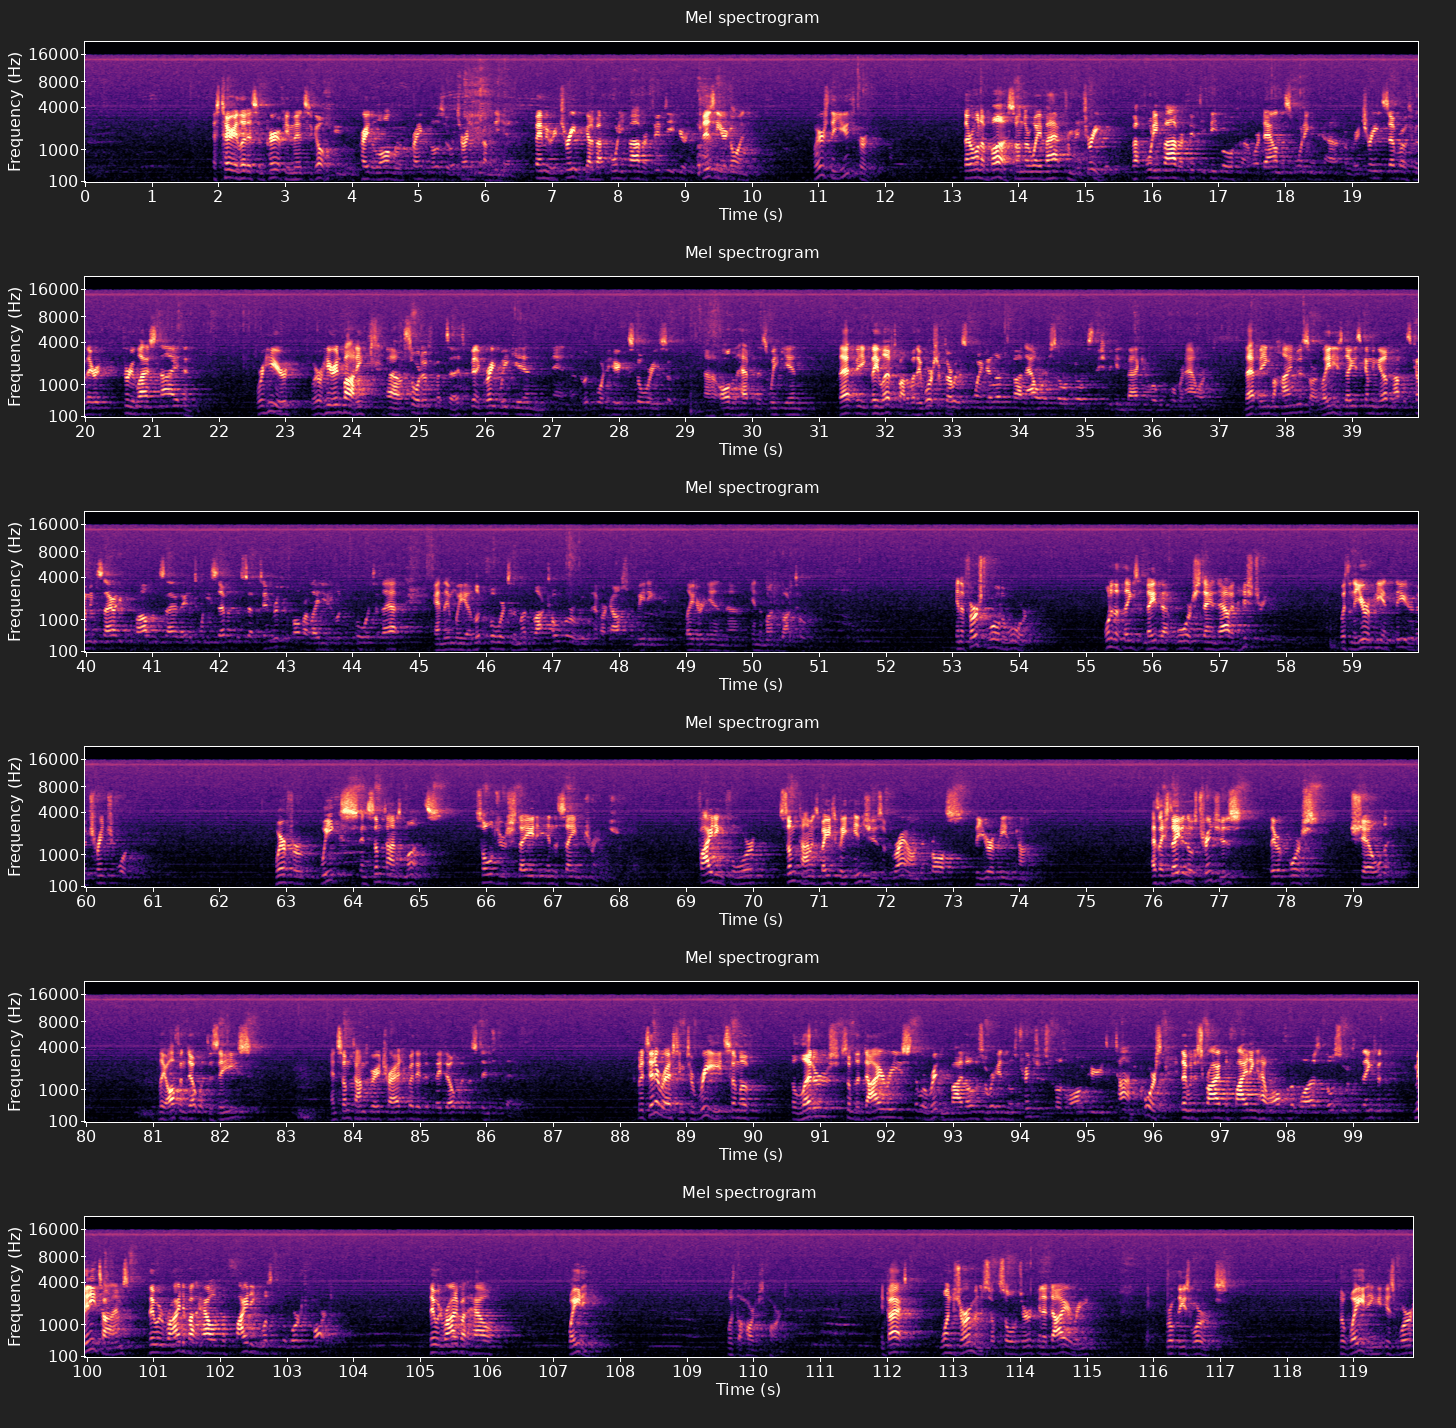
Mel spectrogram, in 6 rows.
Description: Sunday-AM-Sermon-9-14-25-Audio.mp3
